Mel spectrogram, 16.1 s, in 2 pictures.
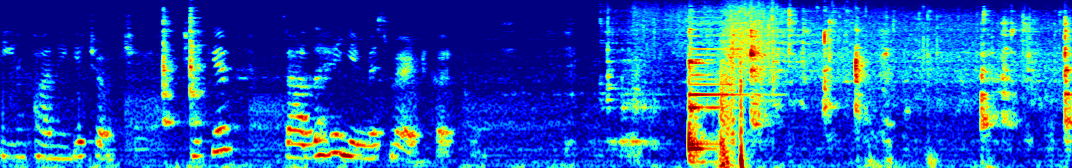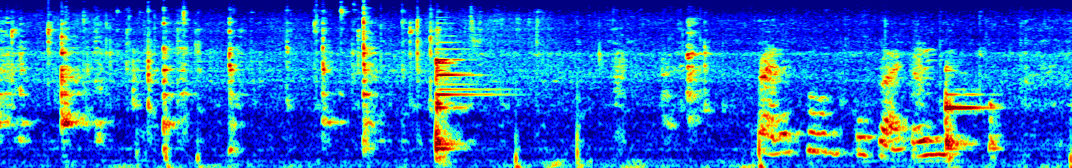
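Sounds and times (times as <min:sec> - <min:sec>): garlic sizzling in hot oil: 0:04.5 - 0:16.0
oil popping and crackling: 0:04.5 - 0:16.0.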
